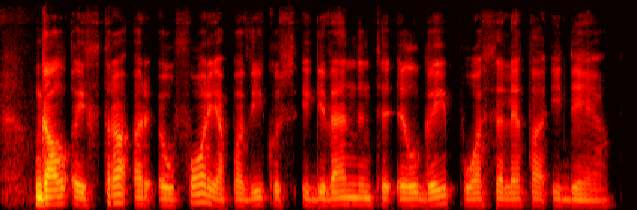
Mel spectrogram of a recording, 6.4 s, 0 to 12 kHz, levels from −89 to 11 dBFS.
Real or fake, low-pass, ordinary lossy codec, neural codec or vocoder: real; 10.8 kHz; Opus, 24 kbps; none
